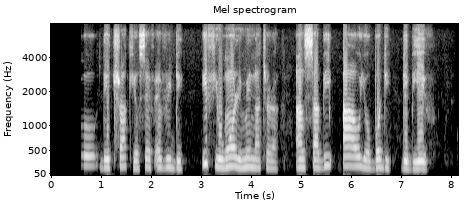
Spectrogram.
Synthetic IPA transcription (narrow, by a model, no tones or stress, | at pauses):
ɡodetɾakʰjɔsɛlfɛvɾide | ifjuwɔ̃nɾimẽnːat͡ʃɔɹal | ãn̩sabi | awjɔbɔdi | debiev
